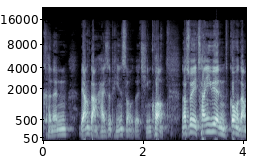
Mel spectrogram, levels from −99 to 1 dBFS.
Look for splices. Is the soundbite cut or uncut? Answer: uncut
